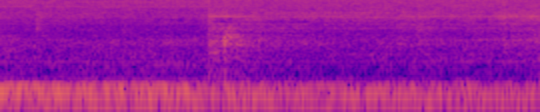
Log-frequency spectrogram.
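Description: A low, steady rumble from a film's sound design, fading slowly.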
